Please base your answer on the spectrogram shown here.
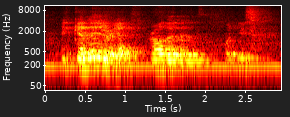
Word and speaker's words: Galleria: called The Galleria model you know Galleria where you go do your shopping but it's spelled the same way it's it's pronounced Galleria rather than what do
